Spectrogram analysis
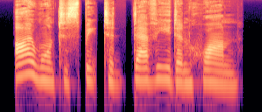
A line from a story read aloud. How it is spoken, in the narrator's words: said Jonathan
